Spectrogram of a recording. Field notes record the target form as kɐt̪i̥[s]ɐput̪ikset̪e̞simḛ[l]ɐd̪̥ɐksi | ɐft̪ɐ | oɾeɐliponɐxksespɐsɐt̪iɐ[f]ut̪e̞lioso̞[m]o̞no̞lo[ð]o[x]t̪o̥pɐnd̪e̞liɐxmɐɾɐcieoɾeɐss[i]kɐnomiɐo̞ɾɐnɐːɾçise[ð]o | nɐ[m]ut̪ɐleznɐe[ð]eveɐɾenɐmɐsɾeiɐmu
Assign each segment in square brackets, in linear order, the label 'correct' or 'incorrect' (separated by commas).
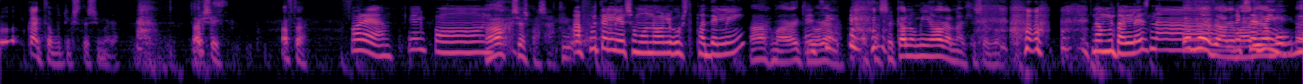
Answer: incorrect, incorrect, correct, correct, incorrect, incorrect, incorrect, correct, correct, incorrect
